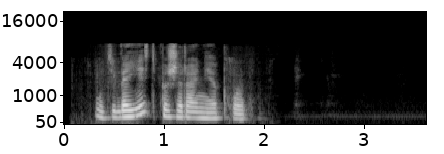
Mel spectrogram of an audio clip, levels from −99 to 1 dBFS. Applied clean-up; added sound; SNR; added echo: neural mask model DeepFilterNet 3.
